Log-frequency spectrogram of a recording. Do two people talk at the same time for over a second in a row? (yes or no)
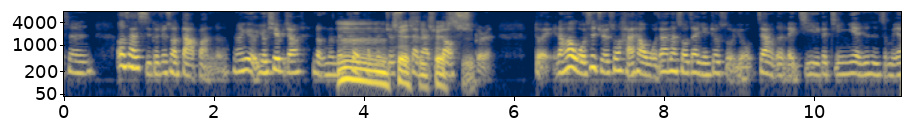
yes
